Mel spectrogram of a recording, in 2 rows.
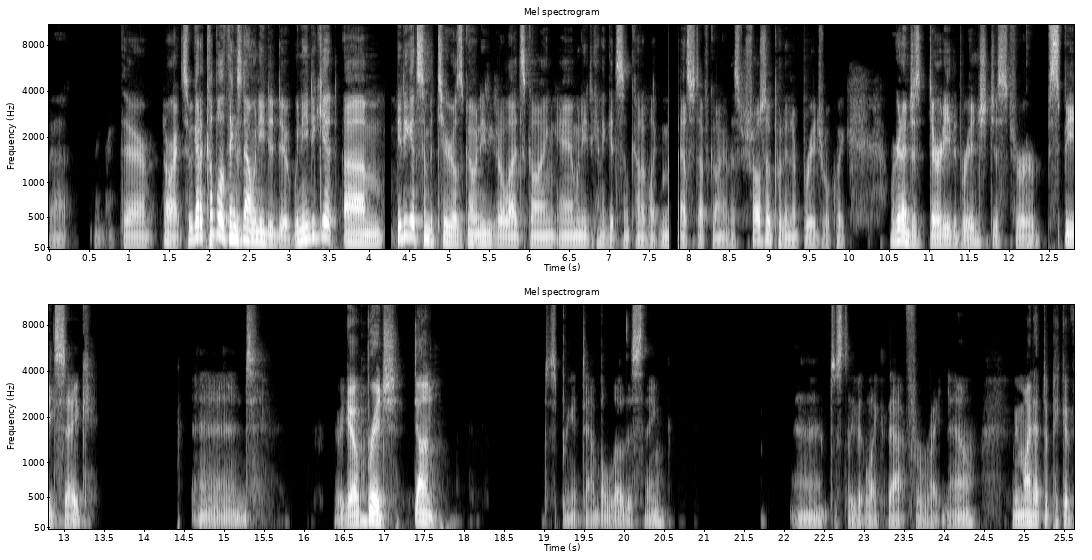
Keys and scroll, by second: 0.5 y, 8.6 shift+a, 10.4 s, 10.8 z, 11.9 g, 12.3 y, 13.4 z, 14.5 s, 14.8 x, 17.8 g, 18.1 z, 20.7 y.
